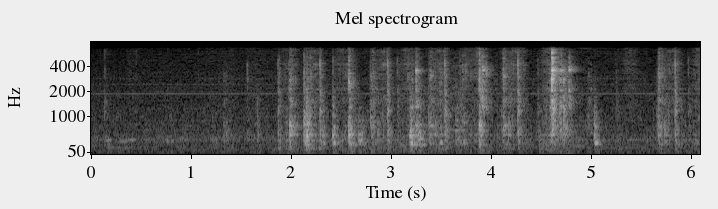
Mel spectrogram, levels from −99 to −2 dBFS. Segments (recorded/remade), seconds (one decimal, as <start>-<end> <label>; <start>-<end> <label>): 0.0-6.1 recorded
